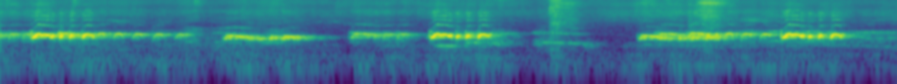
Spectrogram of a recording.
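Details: Local wild-type zebra dove, gedang rojo style, singing as a lure and master for other doves: series of rolling, vibrating coos with pauses, some phrases fuller and louder, faint click-like sounds between.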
